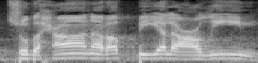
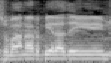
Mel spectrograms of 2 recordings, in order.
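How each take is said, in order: First: It is recited slowly and carefully. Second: It is recited quickly and hurriedly.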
